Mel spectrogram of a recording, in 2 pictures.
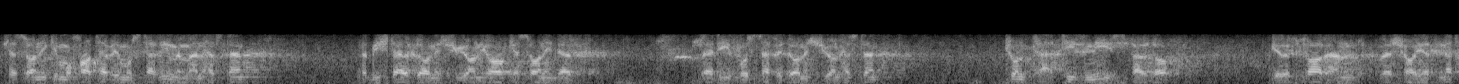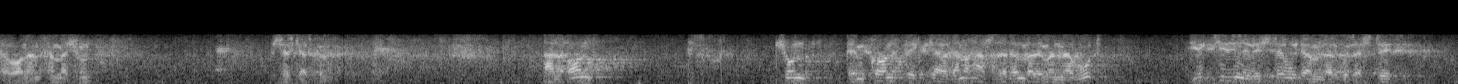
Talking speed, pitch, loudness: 95 wpm, 115 Hz, -18 LUFS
